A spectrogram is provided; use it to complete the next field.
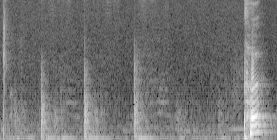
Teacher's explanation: is a voiceless bilabial stop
